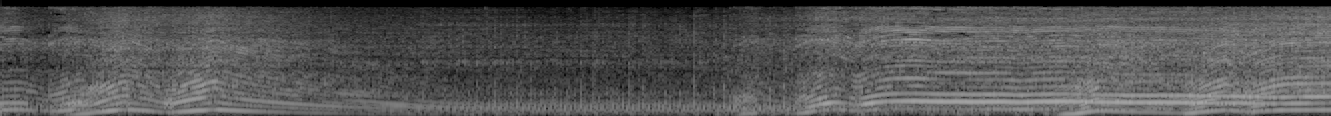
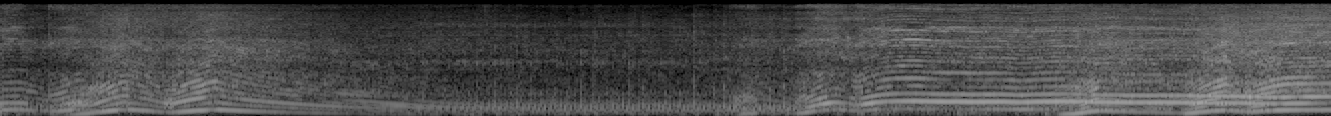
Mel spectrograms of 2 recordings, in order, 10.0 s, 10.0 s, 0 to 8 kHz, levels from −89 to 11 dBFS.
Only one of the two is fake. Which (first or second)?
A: second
